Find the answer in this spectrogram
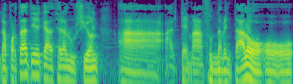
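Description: A man's very deep, low voice at a fairly slow pace, with lively intonation. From Spain, La Rioja. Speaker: writer and retired teacher. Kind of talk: radio interview.

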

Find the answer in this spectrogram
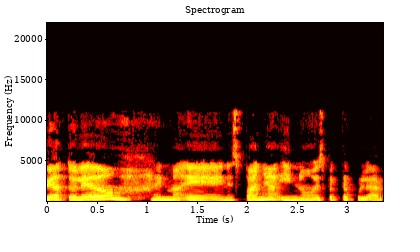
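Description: A woman has a normal speaking voice. She speaks at a moderate pace with a fairly high pitch. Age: 20s. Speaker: environmental engineer. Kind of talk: casual chat.

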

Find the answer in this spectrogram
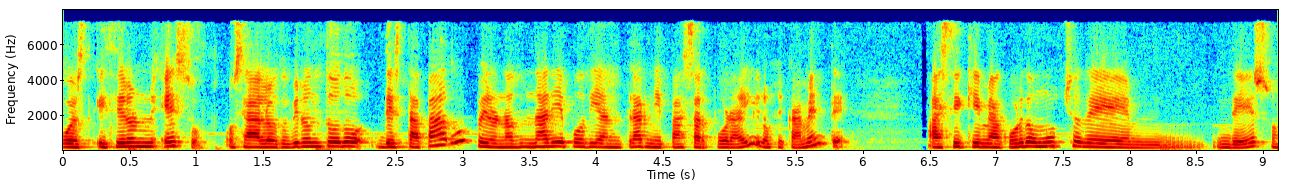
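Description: Her speech has fairly even intonation. A woman with a medium-pitched voice speaks at a moderate pace. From Catalonia, Girona Pyrenees. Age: 40s. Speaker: paranormal experience witness. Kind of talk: testimony. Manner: halting.

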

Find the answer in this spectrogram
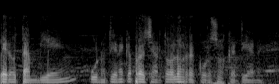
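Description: In a plain, everyday voice, a man speaks with fairly low pitch and fairly even intonation. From Venezuela. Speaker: actor. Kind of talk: casual interview.

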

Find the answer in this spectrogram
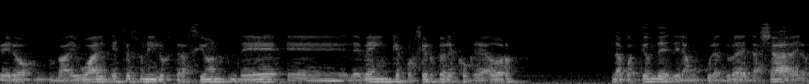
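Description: A man's somewhat breathy, fairly low voice moves at a fairly quick pace with fairly even intonation and audible room echo. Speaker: comic podcast co-host. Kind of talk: casual chat. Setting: live stream.

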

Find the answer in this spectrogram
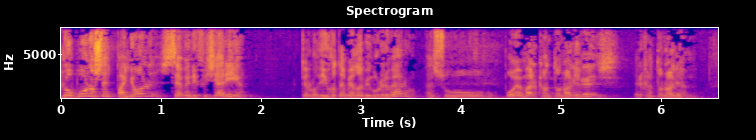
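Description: Amid audible room echo, a man with a fairly high pitch and lively intonation speaks at a fairly quick pace. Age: 70s. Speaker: writer. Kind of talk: interview.

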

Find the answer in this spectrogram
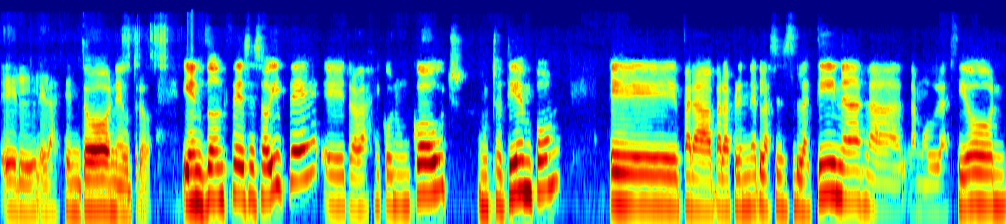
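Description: A woman's medium-pitched voice at a fairly slow pace, with lively intonation and big swings in loudness. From Spain, Madrid. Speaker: voice actor and singer. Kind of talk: interview.

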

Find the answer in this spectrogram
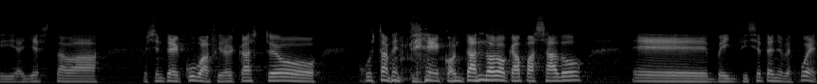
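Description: This man has a normal speaking voice, fairly high in pitch, with ordinary pitch variation at a fairly slow pace. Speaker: poet and event organizer. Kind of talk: poetry reading. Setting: stage with audience.

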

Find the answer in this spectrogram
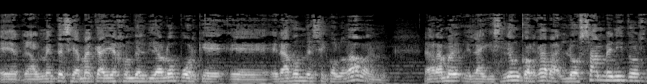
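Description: There is noticeable background noise behind a man speaking with a Spanish accent. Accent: Spanish (Spain). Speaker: radio host. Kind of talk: scripted narration; casual chat.

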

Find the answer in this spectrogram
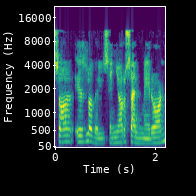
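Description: A woman speaks at a very slow pace. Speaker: political commentary show host. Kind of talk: casual political chat.

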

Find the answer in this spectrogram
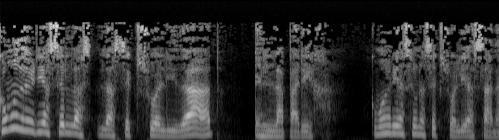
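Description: Man with a high pitch and a fairly quick pace, in a dry, close sound with no echo against a quiet background. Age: 40s. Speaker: church program host. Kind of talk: interview.

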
